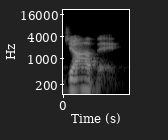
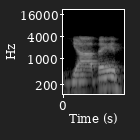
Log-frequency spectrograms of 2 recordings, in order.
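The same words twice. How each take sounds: First: The double L is said like a J. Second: The double L is not said like a J. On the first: "Peruvians will sometimes call it llave" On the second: "key is llave"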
